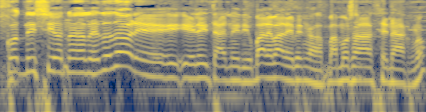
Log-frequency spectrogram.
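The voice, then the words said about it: Put-on accent, somewhat Andalusian-sounding. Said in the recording (Catalan): “m'està sortint un accent que... Està donant un accent una miqueta així andalús. Del sud de Portugal, potser”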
